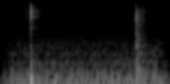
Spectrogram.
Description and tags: flippng a ruler on my hand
